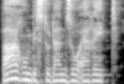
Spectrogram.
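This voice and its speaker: A woman's voice: steady tone, normal speed, a little mellow, slightly rough. A woman reading a hard, domineering man. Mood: taunting. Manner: low, hard, taunting tone. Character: domineering, commanding man, a husband.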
